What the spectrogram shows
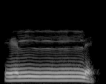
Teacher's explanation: se articula mediante el contacto de la punta de la lengua y los alvéolos, que es la cavidad o hueco de nuestro paladar, ¿ok? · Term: apicoalveolar lateral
